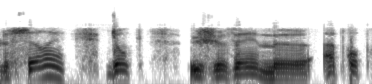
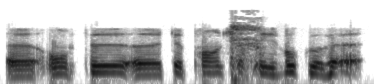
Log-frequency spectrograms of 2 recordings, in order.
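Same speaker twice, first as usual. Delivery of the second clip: usual speaking voice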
